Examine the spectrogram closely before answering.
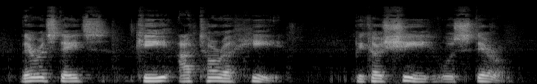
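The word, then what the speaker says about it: היא: The Hebrew word for she is pronounced he. In this case, the word is read as it is feminine, but in reality, it is spelled with, as if it were masculine, who, again, with a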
